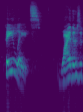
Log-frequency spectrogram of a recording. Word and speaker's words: phthalate: But I want to read you a little thing about phthalates. Yeah. This is something that we have read a lot about, and I'm sure you've seen the word phthalate somewhere because the P is silent.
